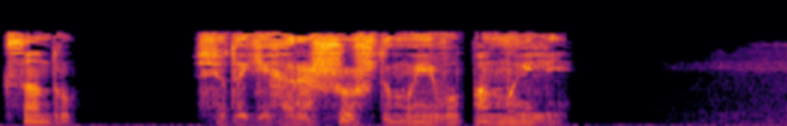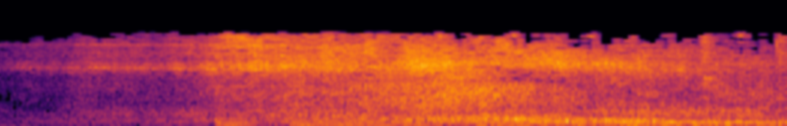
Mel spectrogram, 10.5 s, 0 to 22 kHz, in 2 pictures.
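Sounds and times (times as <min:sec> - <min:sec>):
speech: 0:00.2 - 0:00.6, 0:01.4 - 0:03.8
Tu-134 jet airliner engines roaring: 0:04.8 - 0:10.4.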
